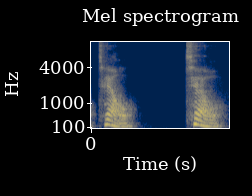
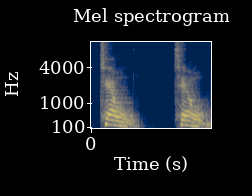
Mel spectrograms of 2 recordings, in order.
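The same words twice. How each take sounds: First: "Tell" with the tongue up on the palate at the end; clear final L. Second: "Tell" ending in a Portuguese U sound; wrong L sound. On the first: Teacher modelling the correct English L for students. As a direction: finish "Tell" with a true L, tongue raised. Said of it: "língua praticamente ficando no céu da boca". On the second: Teacher showing the wrong vowel-like L to students. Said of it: "e não é esse som". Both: Shown as a demonstration.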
